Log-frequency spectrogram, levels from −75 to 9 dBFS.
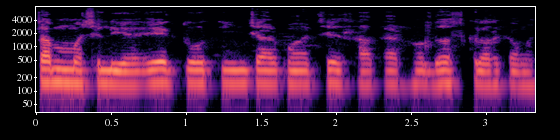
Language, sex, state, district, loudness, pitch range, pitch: Hindi, male, Bihar, Araria, -20 LUFS, 140-150 Hz, 145 Hz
